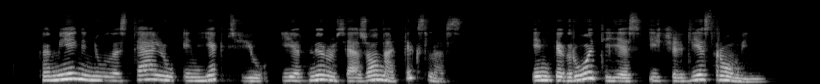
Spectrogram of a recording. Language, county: Lithuanian, Alytus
